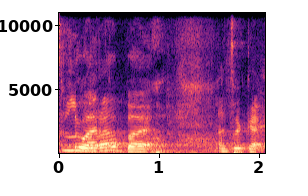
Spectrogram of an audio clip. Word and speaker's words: Loera: You could say like Luetta, like with a D. Luetta. Really? Yeah. How's a D get in there? Well, because you're supposed to roll your R, but if you can't roll your R, then it's like Luetta.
